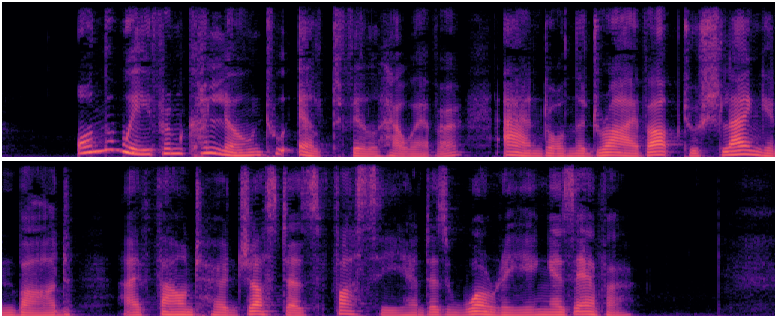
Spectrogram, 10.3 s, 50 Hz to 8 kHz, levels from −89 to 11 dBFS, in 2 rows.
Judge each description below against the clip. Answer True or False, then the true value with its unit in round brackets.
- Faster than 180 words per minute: False (150 wpm)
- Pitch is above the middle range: False (135 Hz)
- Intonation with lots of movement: False (4.3 semitones)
